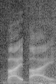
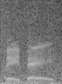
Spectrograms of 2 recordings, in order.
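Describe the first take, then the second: First: Each syllable is said like 'bye'. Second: Each syllable is said like 'bay'. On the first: The speaker calls it right. "so I think it's Bye Bye" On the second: The speaker calls it wrong. "not Bay Bay"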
